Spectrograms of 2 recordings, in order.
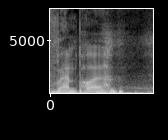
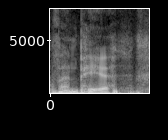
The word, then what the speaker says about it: Vampyr: It's called Vampyr, or Vampyr. It's spelled Vampyr.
